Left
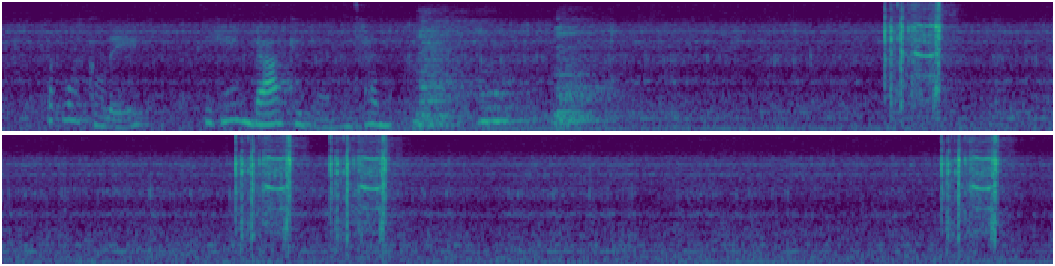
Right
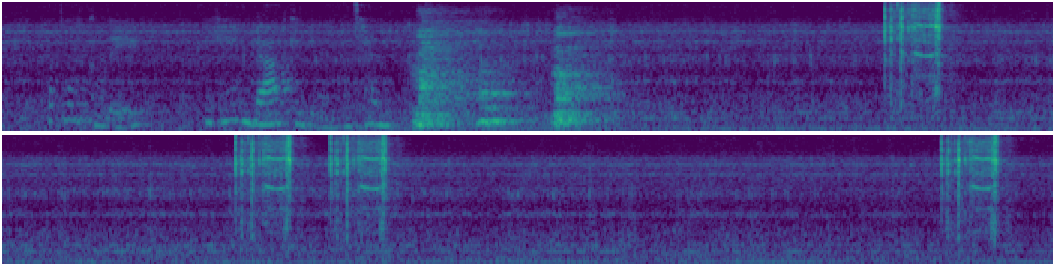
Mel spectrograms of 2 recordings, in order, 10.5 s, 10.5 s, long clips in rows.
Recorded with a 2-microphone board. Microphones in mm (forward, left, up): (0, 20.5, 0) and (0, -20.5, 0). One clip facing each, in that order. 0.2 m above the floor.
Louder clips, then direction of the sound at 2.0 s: Right 7 dB; 45° right (ahead or behind).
